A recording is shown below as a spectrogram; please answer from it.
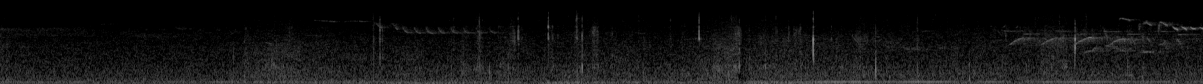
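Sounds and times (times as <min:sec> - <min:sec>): sharp clicks: 0:04.6 - 0:09.8
songbird trilling: 0:08.5 - 0:12.0.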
